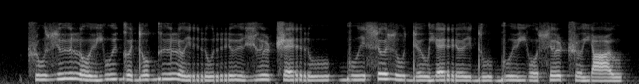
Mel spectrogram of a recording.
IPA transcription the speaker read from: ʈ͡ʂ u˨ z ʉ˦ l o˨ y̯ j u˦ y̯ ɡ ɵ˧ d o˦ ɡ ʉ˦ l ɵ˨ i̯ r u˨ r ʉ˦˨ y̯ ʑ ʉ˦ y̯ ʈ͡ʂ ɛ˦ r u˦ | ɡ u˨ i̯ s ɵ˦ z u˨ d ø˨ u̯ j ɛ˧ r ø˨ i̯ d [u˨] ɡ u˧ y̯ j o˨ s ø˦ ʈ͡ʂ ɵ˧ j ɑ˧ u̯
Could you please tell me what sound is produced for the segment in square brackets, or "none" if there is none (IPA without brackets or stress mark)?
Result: u˨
